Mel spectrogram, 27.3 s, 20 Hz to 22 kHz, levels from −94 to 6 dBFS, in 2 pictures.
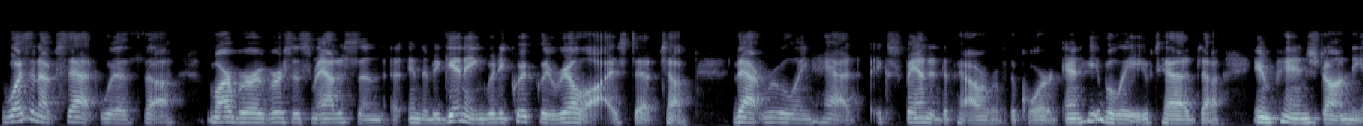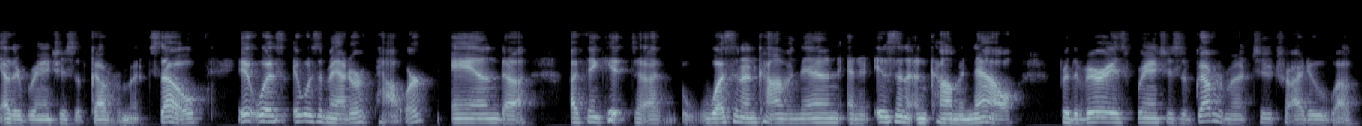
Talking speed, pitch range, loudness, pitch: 155 wpm, 135-155 Hz, -29 LUFS, 145 Hz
